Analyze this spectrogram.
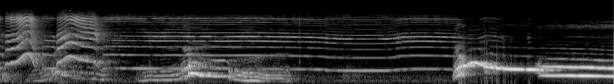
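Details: A pet dog howling along with her favorite squeaky toy, recorded January 24, 2012: long sustained tonal howls that hold steady then slide downward, with short squeaky yips early and a rising, falling final wail.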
